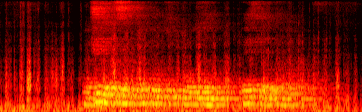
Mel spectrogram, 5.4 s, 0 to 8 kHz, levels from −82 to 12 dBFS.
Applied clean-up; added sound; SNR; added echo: none; Writing; 10 dB; reverberation time 2.0 s.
